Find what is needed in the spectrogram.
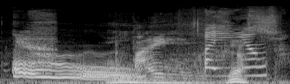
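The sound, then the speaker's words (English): A person howls like a wolf in the midst of Fangwoods, a loud, wavering vocal wail that rises and dips in pitch over about three seconds, breaking into a few drawn-out moaning swoops. “Sweden howls once again in the midst of Fangwoods.”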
